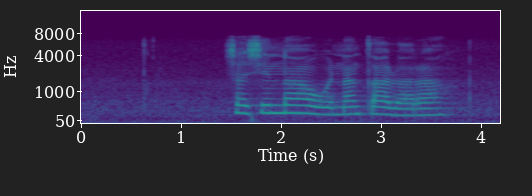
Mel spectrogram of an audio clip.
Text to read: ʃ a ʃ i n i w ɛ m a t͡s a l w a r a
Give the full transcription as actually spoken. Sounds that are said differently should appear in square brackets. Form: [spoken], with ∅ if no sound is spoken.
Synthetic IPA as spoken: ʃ a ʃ i n [a] w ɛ [n] a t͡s a l w a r a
